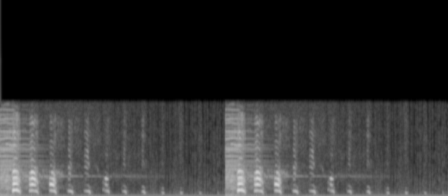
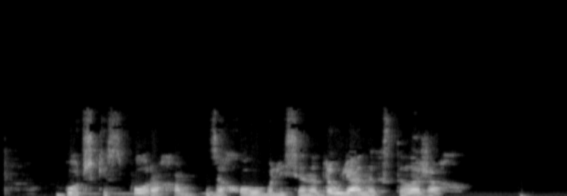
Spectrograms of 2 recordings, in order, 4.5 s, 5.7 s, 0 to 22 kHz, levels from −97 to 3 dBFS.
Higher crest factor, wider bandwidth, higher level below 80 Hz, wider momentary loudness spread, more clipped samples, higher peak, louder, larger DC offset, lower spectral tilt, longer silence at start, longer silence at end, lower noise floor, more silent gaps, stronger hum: about the same, 22 dB vs 20 dB; first, 11 kHz vs 9.8 kHz; first, -50 dBFS vs -72 dBFS; first, 25 LU vs 13 LU; neither; first, 0 dBFS vs -8 dBFS; first, -17 LUFS vs -27 LUFS; first, 0.6% vs under 0.1%; second, -0.5 dB/octave vs -4.5 dB/octave; second, 0 s vs 0.55 s; first, 0.8 s vs 0.45 s; second, -41 dBFS vs -81 dBFS; neither; neither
